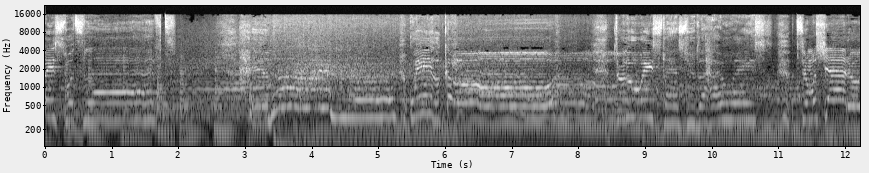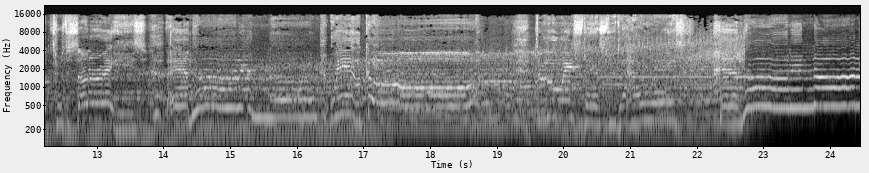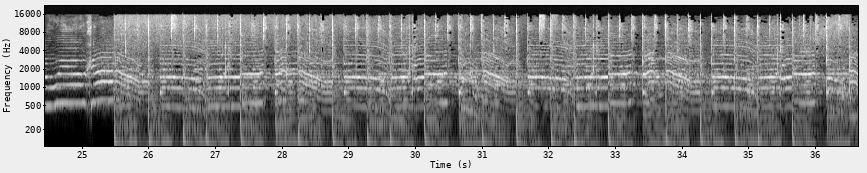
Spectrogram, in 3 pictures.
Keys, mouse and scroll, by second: 1.2 click, 1.2-8.1 drag, 10.5 scroll down 1, 11.0 scroll up 1, 12.7 click, 13.4 scroll down 1, 16.4-21.4 drag, 21.4 ctrl+right click, 22.2 scroll up 1, 24.0 scroll down 1, 24.1-32.0 drag, 33.4 click.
